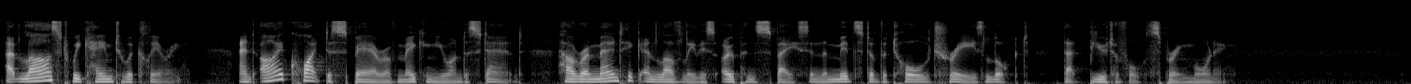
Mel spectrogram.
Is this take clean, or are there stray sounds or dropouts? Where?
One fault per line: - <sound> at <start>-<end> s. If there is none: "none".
none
